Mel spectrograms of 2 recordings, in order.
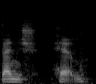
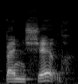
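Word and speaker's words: Benchill: continuing up we have ben shill or ben schill yeah it's not bench hill that's ben schill so uh so yeah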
